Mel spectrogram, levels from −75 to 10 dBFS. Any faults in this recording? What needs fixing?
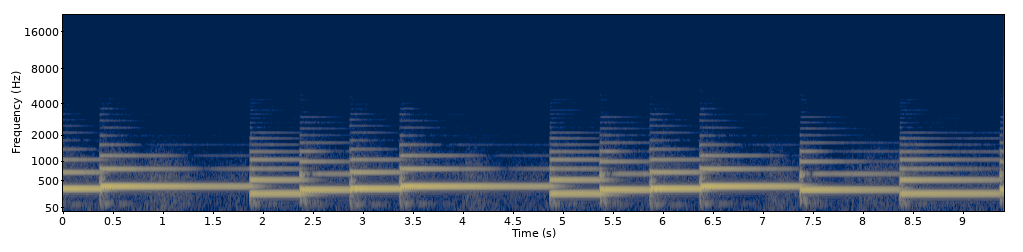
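Nothing here needs fixing; I listened all the way through and didn't hear a single problem worth flagging.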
